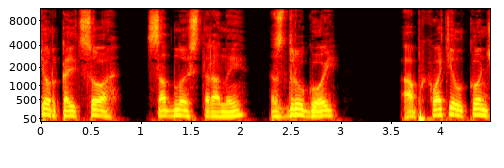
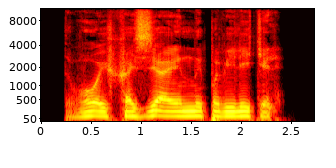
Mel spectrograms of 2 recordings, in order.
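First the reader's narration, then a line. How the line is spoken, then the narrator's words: Commanding voice. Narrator (Russian): сказал я как можно более властным голосом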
